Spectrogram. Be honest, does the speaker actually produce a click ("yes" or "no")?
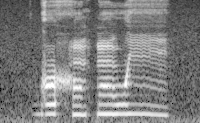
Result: no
